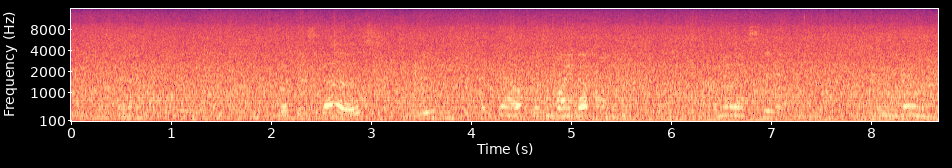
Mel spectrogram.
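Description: Steady rushing of a creek, with faint, indistinct voices talking over it a couple of seconds in.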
